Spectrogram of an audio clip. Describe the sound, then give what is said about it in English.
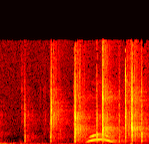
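Scattered real, not canned, applause from a small audience: a handful of sharp, uneven hand claps, loud and crisp, with a rising-then-falling vocal whoop sounding through the middle. “And this is a real applause. It's not a fake one.”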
